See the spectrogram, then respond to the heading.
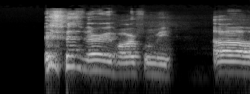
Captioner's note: laugh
